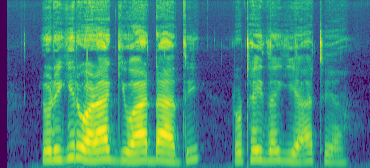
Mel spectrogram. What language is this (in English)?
Kikuyu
